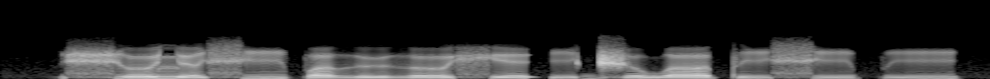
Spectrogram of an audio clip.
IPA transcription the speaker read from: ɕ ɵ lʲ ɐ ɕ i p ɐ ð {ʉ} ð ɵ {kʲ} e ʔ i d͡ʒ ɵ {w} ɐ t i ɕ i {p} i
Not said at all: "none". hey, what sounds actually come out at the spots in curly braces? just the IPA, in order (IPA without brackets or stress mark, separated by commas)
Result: ʉ, xʲ, w, p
